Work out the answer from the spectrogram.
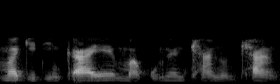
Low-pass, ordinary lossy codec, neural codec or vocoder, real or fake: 3.6 kHz; MP3, 32 kbps; none; real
